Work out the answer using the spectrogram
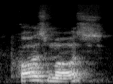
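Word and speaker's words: κόσμος: and stuff so cosmos so it's on the first syllable is two syllables cause most so Kappa Omicron Sigma mu Omicron Sigma so that's the two syllable so the first one call is enormous so it's kind of emphatic on the first civil cosmos so that means world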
